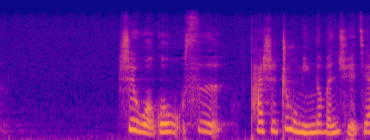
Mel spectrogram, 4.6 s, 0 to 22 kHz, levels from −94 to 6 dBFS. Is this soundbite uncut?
no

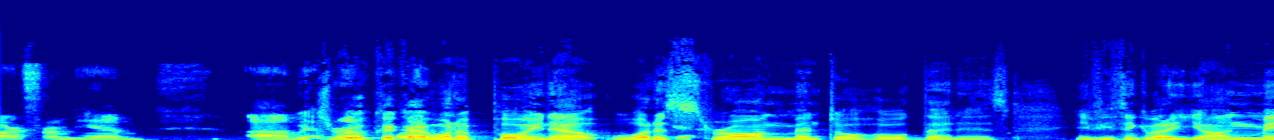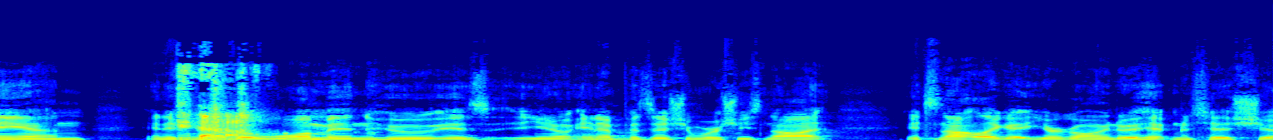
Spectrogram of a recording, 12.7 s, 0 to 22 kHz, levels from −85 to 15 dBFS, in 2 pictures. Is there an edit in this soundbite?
no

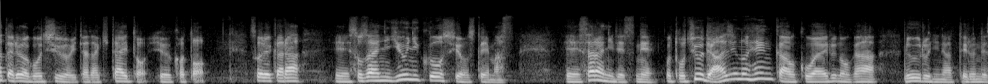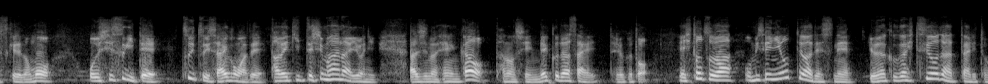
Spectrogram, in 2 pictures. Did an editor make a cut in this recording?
yes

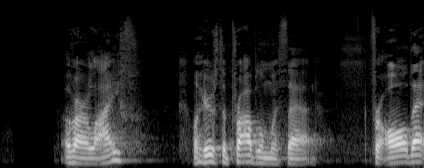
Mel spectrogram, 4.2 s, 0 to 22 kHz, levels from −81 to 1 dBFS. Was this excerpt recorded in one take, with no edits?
no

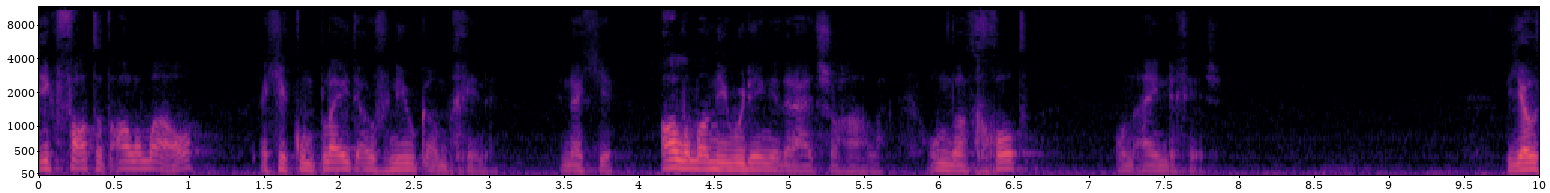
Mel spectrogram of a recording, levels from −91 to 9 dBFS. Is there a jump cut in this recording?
yes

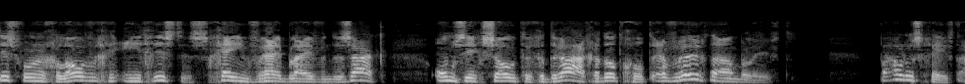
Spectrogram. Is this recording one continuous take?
yes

